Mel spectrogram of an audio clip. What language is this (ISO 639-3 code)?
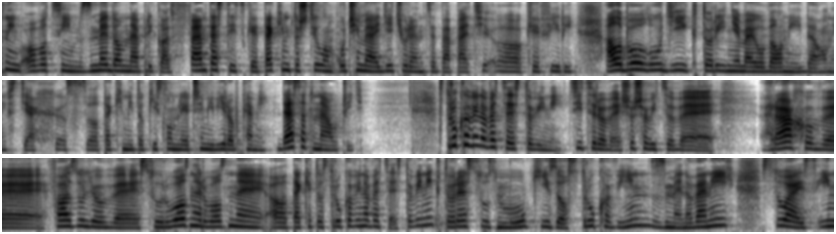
slk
